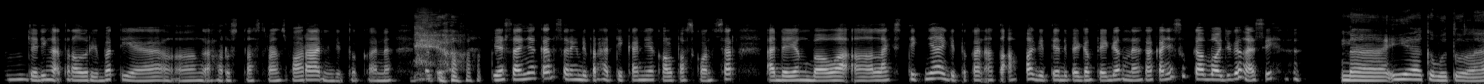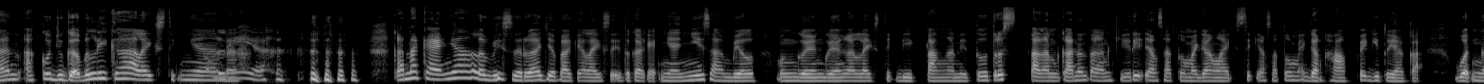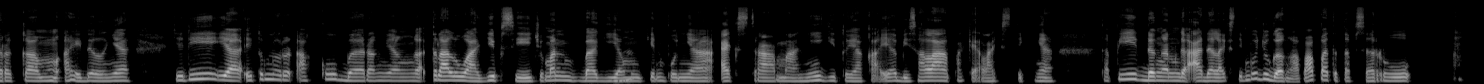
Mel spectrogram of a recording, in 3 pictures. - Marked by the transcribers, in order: laughing while speaking: "Iya"; other background noise; in English: "lightstick-nya"; chuckle; in English: "lightstick-nya"; laugh; laughing while speaking: "ya?"; in English: "lightsick"; "lightstick" said as "lightsick"; in English: "lightstick"; in English: "lightstick"; in English: "extra money"; in English: "lightstick-nya"; in English: "lightstick"; cough
- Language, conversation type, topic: Indonesian, podcast, Apa pengalaman menonton konser paling berkesan yang pernah kamu alami?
